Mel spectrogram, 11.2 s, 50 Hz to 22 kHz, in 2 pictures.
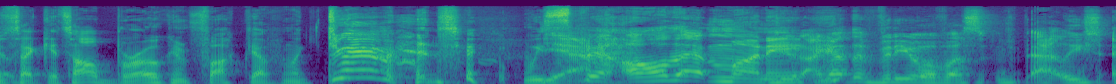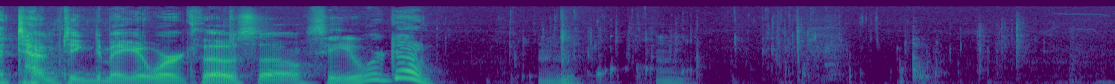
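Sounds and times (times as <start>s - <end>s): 
speech: 0.0s - 9.0s
softer slurps and liquid sounds: 8.1s - 10.7s
person gulping a drink quickly: 8.1s - 11.0s
loud throaty swallows: 8.2s - 10.4s.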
